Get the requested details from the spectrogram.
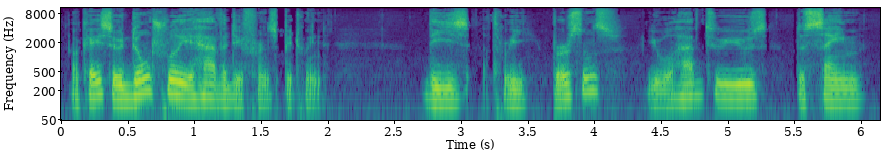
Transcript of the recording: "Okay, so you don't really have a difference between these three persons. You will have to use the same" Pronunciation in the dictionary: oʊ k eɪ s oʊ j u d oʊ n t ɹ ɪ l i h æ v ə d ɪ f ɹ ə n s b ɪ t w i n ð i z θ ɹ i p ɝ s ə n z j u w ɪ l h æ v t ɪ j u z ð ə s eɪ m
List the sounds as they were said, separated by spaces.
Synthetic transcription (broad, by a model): oʊ k eɪ s oʊ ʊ d oʊ n t ɹ ɪ l i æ v ə d ɪ f ɹ ə n s b ɪ t w i n ð i z θ ɹ i p ɝ s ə n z j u w ɪ l h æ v t ɪ j u z ð ə s eɪ m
